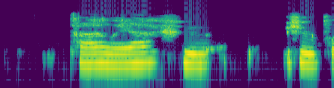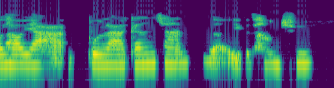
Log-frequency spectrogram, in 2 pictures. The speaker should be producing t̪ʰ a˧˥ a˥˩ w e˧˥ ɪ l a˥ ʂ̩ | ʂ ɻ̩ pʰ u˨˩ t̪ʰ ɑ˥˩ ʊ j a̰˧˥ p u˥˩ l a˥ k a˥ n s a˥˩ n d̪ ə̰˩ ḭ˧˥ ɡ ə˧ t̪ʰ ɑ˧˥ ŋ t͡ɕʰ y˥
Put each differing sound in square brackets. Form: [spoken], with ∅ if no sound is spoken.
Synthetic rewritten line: t̪ʰ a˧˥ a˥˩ w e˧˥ ɪ l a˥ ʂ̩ | ʂ ɻ̩ pʰ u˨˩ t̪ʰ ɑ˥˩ ʊ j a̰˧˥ p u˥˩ l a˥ k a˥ n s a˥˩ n d̪ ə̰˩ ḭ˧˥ ɡ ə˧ t̪ʰ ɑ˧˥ ŋ t͡ɕʰ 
